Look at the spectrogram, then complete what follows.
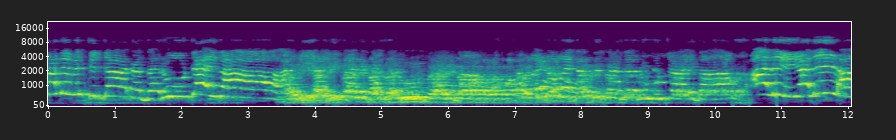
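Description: A group of boys singing a devotional chant in praise of Ali together. The voices thicken into a full chorus a few seconds in, dip briefly near the end, then pick up again.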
